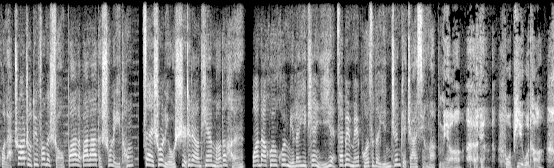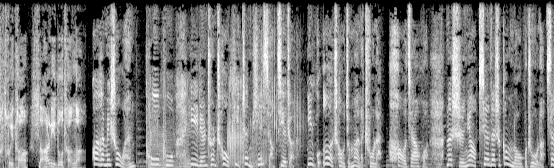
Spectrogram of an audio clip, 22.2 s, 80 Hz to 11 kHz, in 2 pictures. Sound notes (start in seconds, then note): 14.0 farts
